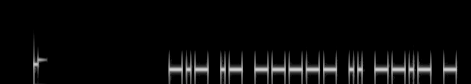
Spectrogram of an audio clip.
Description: Morse code, heard as a keyed tone, about 28 wpm, 700 Hz. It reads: KA0IQT
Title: Call Signs - 28wpm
